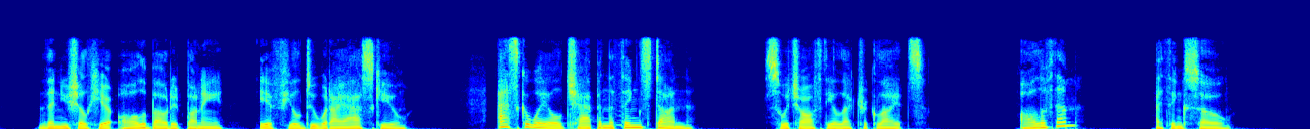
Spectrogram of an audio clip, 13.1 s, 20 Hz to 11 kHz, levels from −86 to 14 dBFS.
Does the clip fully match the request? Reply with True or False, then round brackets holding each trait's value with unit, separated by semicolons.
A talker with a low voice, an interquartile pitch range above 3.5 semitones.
True (125 Hz; 3.9 semitones)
